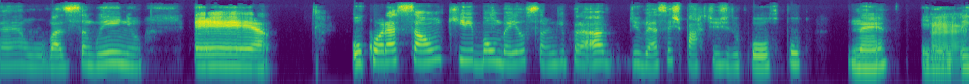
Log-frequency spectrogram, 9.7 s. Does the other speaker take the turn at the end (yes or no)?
no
